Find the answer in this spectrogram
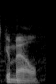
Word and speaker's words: Gamel: It's Gamel. Please say it properly.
